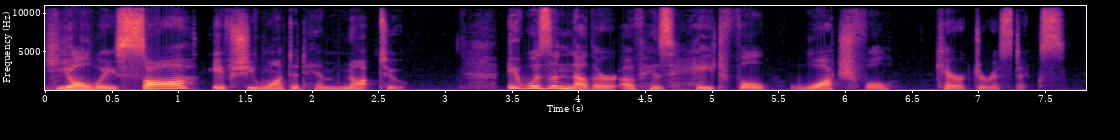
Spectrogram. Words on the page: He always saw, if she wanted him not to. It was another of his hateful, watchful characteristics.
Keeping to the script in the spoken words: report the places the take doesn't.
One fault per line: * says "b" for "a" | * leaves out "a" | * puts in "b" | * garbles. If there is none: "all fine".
all fine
